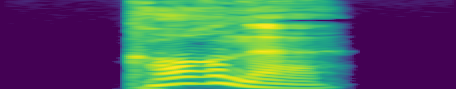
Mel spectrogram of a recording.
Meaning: dative singular of Korn
- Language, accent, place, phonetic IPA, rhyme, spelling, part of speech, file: German, Germany, Berlin, [ˈkɔʁnə], -ɔʁnə, Korne, noun, De-Korne.ogg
